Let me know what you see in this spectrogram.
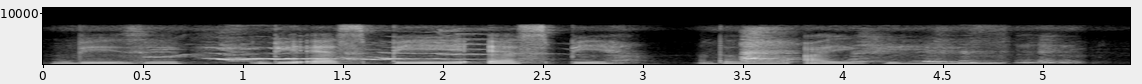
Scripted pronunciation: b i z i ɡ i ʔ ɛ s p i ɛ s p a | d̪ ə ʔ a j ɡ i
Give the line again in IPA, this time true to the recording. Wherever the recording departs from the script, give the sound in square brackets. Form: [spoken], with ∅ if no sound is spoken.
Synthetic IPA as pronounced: b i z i [b] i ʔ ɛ s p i ɛ s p [i] | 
